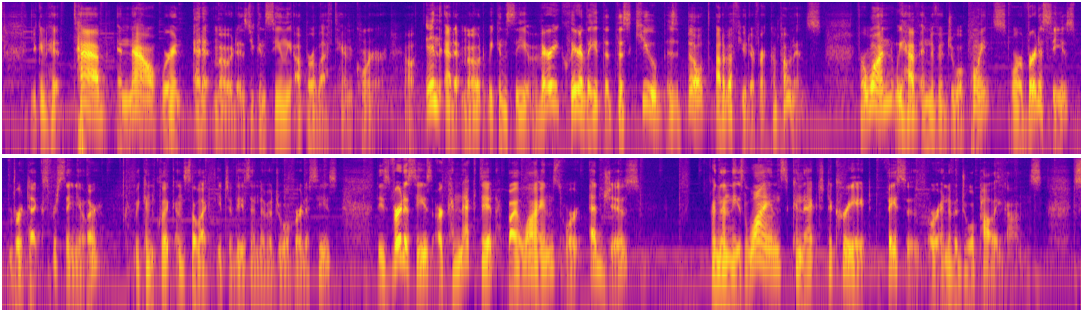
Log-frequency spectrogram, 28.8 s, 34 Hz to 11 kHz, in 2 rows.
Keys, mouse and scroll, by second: 0.8 Tab, 7.3-11.2 middle drag, 12.7 click, 13.5 click, 15.6 click, 16.3 click, 16.8 click, 17.3 click, 17.8 click, 18.3 click, 19.1 middle click, 19.6-20.1 scroll up 1, 28.1 middle click.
